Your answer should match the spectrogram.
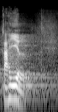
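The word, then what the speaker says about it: חיל: nah dalam bahasa ibraninya menggunakan kata Kyle foto-foto tulisannya chail chaiya2 bacanya Kyle Kyle itu ditulis di dalam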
